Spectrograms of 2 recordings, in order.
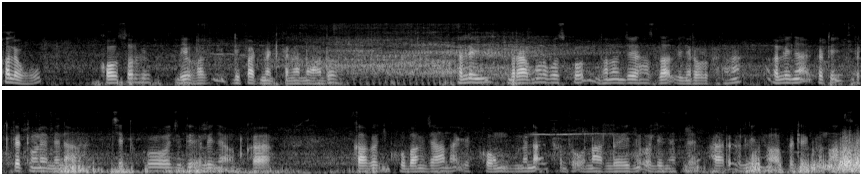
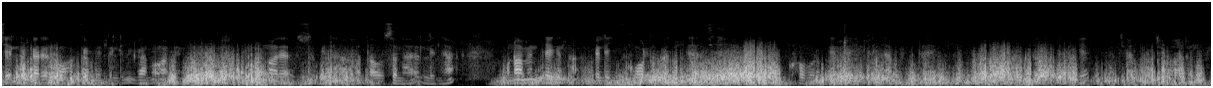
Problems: constant background noise, low volume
